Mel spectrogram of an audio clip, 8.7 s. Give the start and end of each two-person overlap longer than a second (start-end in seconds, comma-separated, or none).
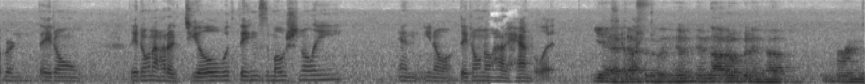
none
